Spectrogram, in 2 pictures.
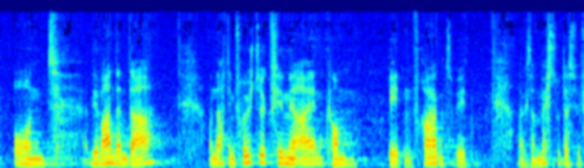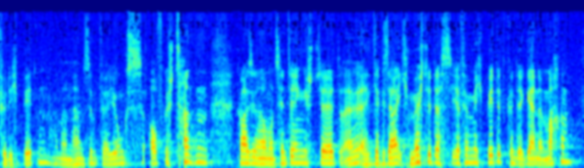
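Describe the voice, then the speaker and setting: A man's medium-pitched voice, somewhat breathy, at a fairly quick pace, with fairly even intonation and big swings in loudness. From northern Germany. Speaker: pastor. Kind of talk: sermon.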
